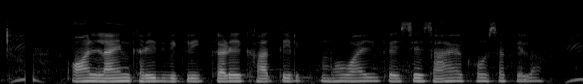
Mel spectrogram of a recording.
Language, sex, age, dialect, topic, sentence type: Bhojpuri, male, 18-24, Western, agriculture, question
